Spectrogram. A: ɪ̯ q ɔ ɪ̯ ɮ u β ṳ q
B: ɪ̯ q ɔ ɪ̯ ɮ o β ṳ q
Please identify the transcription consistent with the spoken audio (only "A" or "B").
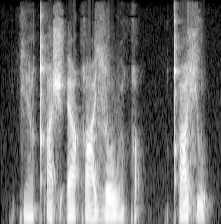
B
